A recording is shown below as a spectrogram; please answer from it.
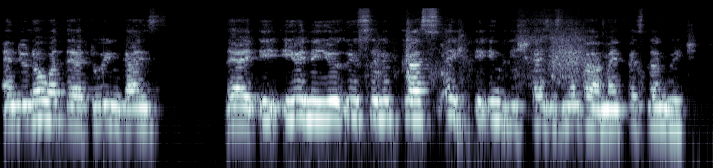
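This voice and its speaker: A woman with a South African accent hosting an interview, speaking in a halting way with many fillers. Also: lowish voice, background noise. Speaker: host. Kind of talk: casual interview chat. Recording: distant, echoey room sound.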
